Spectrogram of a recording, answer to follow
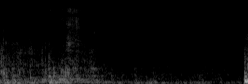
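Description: Faint handling noise as a plastic bottle and the phone are moved close together, fading away to near silence.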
